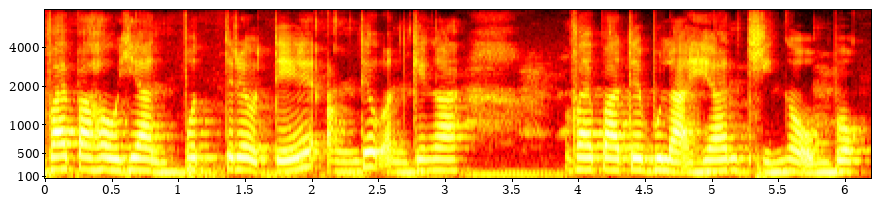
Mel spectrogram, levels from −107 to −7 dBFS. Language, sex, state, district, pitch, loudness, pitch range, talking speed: Mizo, female, Mizoram, Aizawl, 195 Hz, -16 LUFS, 175-210 Hz, 205 wpm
